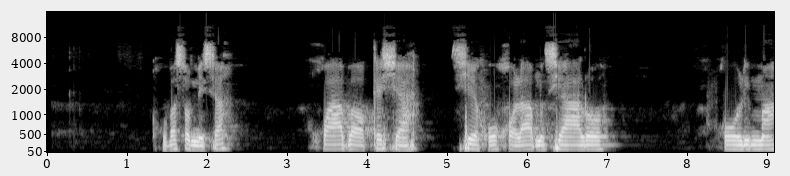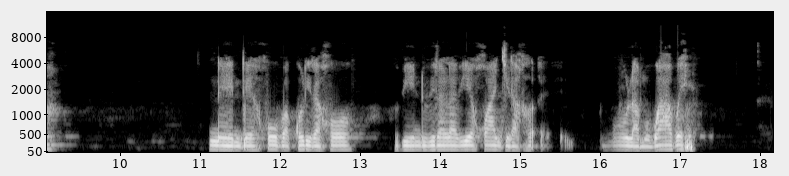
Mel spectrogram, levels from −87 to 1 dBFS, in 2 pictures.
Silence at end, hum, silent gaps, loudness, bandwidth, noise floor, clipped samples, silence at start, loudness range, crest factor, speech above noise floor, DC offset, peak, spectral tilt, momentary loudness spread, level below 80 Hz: 0.85 s; none; none; -13 LUFS; 7.6 kHz; -75 dBFS; under 0.1%; 1.3 s; 5 LU; 14 dB; 62 dB; under 0.1%; 0 dBFS; -5 dB/octave; 13 LU; -46 dBFS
